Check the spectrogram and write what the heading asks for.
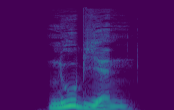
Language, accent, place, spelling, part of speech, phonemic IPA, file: German, Germany, Berlin, Nubien, proper noun, /ˈnuːbi̯ən/, De-Nubien.ogg
- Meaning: Nubia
